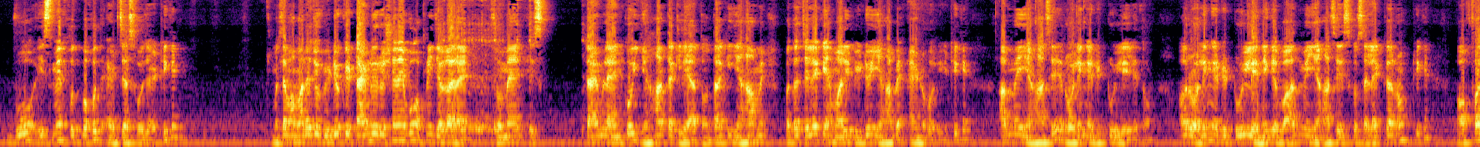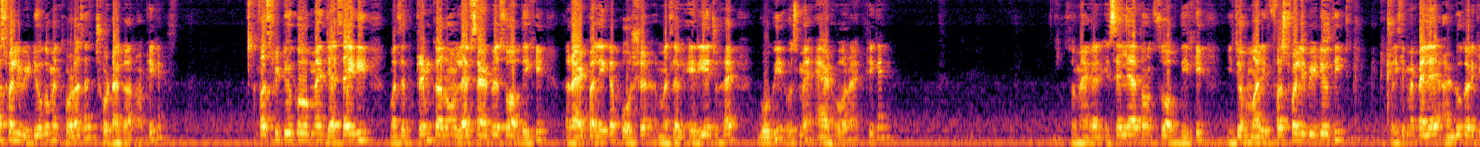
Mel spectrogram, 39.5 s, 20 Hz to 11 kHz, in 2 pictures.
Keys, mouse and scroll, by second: 5.9-10.8 drag, 13.6 click, 17.8-27.8 drag, 37.3 click, 38.5 ctrl+z.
